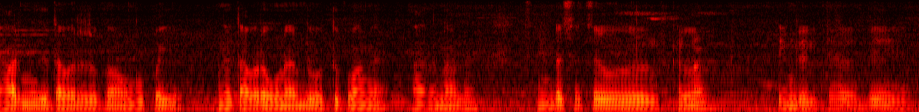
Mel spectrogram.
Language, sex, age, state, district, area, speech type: Tamil, male, 30-45, Tamil Nadu, Ariyalur, rural, spontaneous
